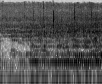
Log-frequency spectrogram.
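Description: Sesame seed washing and peeling machine running: its motor hums steadily while the stirring arms churn wet sesame seeds in the stainless steel tank, the hum growing louder about half a second in.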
